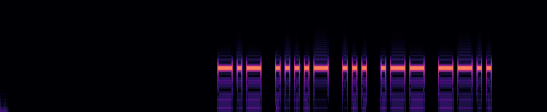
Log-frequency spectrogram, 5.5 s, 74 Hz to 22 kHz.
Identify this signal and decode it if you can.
Morse code, heard as a keyed tone, about 25 wpm, 700 Hz. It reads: K4SWZ
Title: USA Call Signs - 5 Characters - Repeated 2x - 25wpm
